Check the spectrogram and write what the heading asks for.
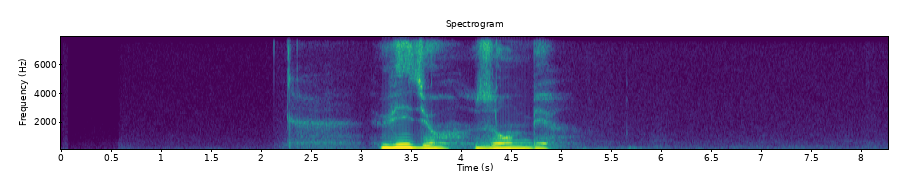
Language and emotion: Russian, sad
